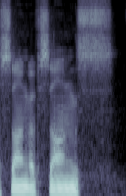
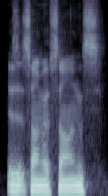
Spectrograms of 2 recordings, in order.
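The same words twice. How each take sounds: First: Said in the usual way. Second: Song of Songs asked with a rising, doubtful tune; a questioning Song of Songs; unsure question. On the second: Real, not acted. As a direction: check the title as if unsure.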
